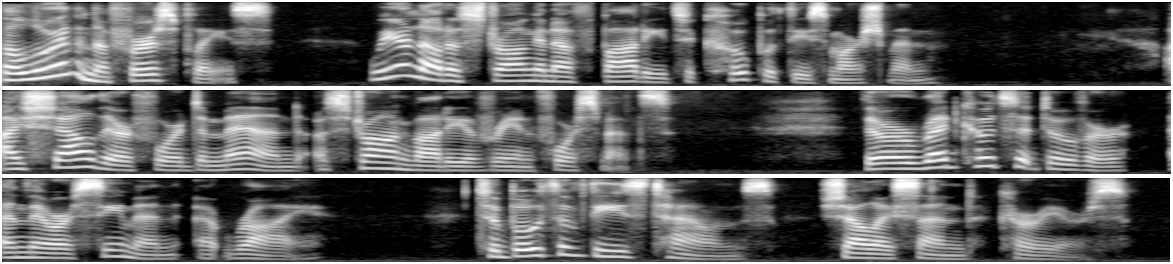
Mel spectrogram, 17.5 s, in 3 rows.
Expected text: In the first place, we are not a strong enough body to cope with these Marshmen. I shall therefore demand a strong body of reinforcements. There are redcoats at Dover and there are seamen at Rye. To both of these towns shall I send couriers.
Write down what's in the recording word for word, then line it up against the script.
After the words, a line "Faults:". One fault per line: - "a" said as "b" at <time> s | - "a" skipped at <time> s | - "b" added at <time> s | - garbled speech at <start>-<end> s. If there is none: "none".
the lord In the first place, we are not a strong enough body to cope with these Marshmen. I shall therefore demand a strong body of reinforcements. There are redcoats at Dover and there are seamen at Rye. To both of these towns shall I send couriers.
Faults:
- "the lord" added at 0.0 s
